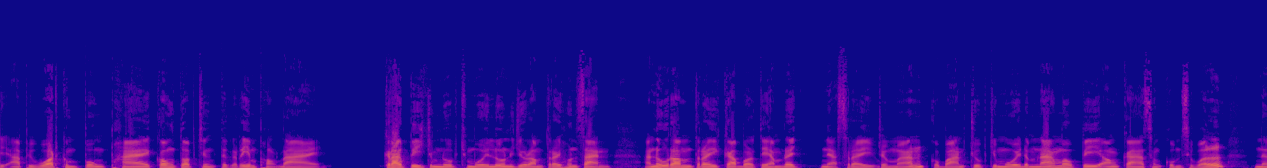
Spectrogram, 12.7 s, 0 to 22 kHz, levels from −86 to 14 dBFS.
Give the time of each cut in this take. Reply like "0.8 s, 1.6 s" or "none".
8.8 s, 9.3 s

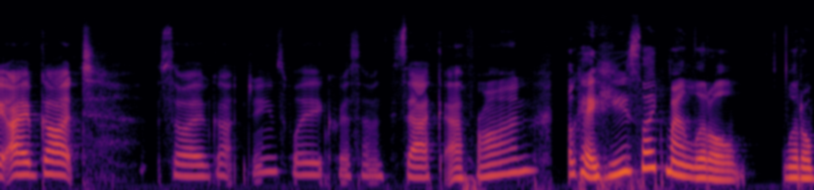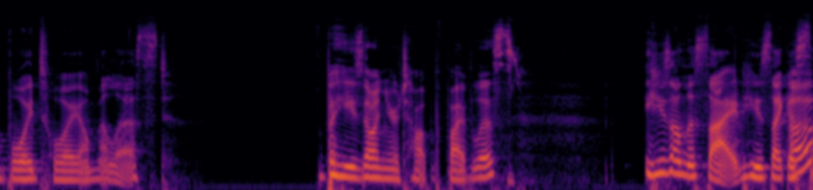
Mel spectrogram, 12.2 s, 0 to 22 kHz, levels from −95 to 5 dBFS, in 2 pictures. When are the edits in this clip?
3.0 s, 4.1 s

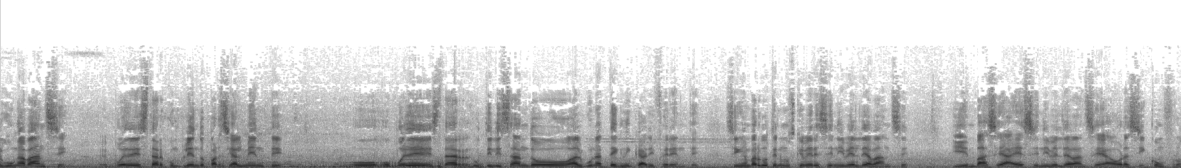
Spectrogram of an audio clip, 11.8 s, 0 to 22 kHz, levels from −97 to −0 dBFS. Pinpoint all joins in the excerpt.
none

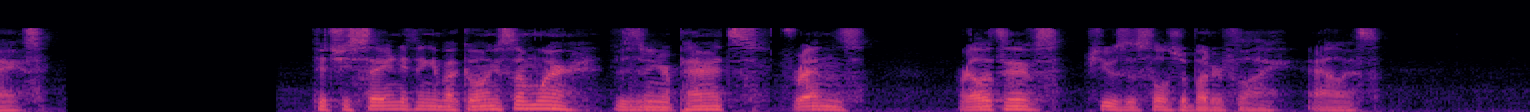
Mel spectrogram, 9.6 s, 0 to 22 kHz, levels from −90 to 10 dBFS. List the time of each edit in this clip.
3.8 s, 4.8 s, 6.7 s

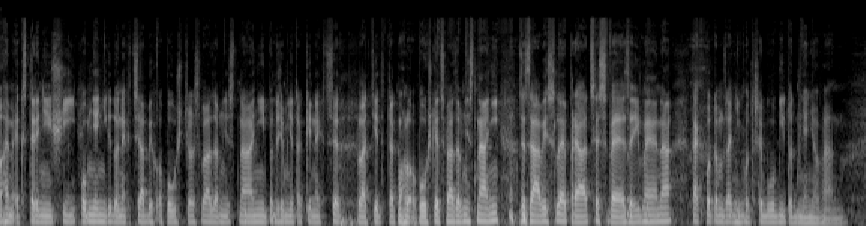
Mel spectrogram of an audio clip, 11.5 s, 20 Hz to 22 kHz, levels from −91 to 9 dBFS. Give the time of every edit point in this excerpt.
1.1 s, 5.3 s, 6.9 s

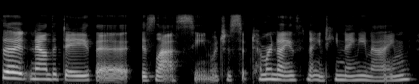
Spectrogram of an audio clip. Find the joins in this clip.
1.4 s

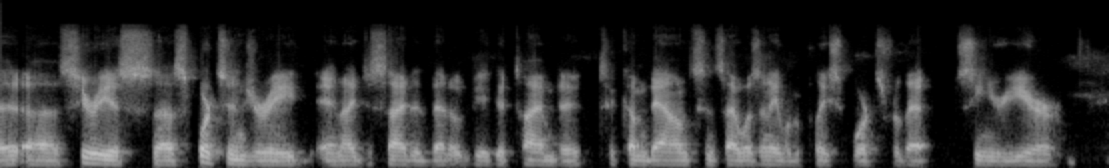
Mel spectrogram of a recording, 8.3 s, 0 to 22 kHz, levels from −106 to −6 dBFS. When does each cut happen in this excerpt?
none

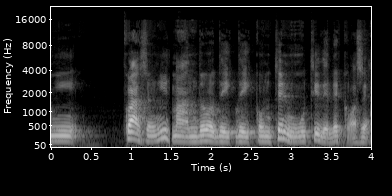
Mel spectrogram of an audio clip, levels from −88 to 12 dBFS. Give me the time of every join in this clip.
1.5 s, 2.3 s

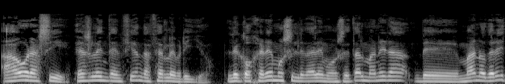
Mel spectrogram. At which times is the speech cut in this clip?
none

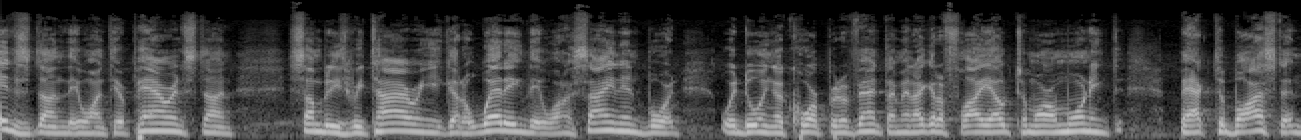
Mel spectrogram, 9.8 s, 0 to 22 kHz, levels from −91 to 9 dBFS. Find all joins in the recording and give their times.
none

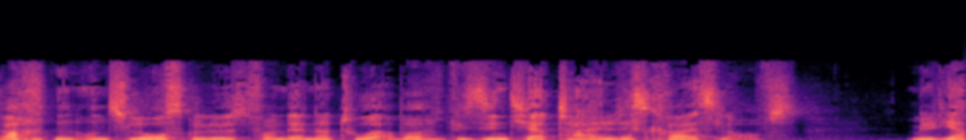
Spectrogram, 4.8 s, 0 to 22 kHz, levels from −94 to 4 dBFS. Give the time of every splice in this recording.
none

